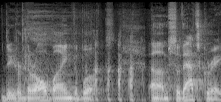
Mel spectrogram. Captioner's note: laughs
